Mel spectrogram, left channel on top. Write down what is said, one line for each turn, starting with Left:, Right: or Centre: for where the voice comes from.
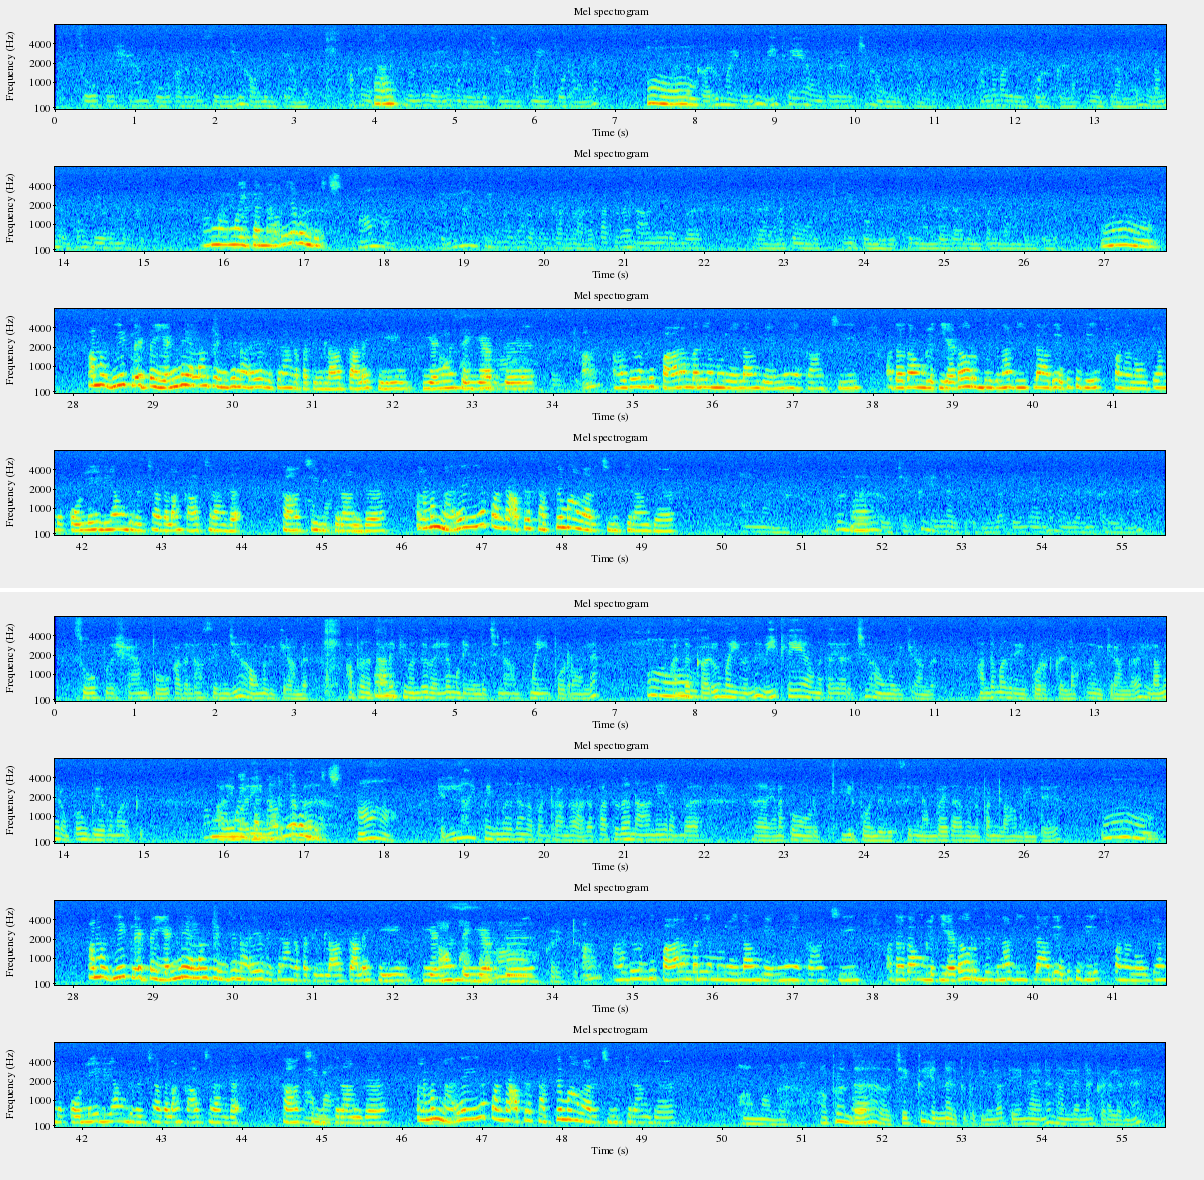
Right: சோப்பு ஷாம்பூ அதெல்லா செஞ்சு அவங்க விக்றாங்க அப்புறம் இந்த
Left: ம்
Right: தலைக்கு வந்து வெள்ள முடி வந்துச்சுன்னா மை போடுறோன்ல
Left: ம்
Right: அந்த
Left: ம்
Right: கருமை வந்து வீட்லயே அவங்க தயாரிச்சு அவங்க விக்றாங்க அந்த மாதிரி பொருட்கள்லா அங்க விக்கிறாங்க எல்லாமே ரொம்ப உபயோகமாக இருக்கு
Left: ஆமா
Right: அதே
Left: ஆமா
Right: மாரி
Left: இப்ப
Right: இன்னொருத்தங்க
Left: நெறைய வந்துருச்சு
Right: ஆன் எல்லா இப்ப இந்த மாரிதாங்க பண்றாங்க அத பாத்துதான் நானே ரொம்ப அ எனக்கும் ஒரு ஈர்ப்பு வந்தது சரி நம்ப எதாது ஒண்ணு பண்ணலாம் அப்டின்ட்டு
Left: ம் ஆமா வீட்ல இப்ப எண்ணெய் எல்லாம் செஞ்சு நெறயா விக்றாங்க பாத்தீங்களா தலைக்கு எண்ணெ
Right: ஆமா
Left: செய்யறது
Right: ஆமா ஆ கரெக்ட்
Left: ஆன் அது வந்து பாரம்பரிய முறையில அவங்க எண்ணெய காய்ச்சி அதாது அவங்களுக்கு எடோ இருந்ததுன்னா வீட்ல அத எதுக்கு வேஸ்ட் பண்ணணுன்ட்டு அந்த கொள்ளேலயே அவங்க வச்சு அதெல்லா காச்சறாங்க காச்சி
Right: ஆமா
Left: விக்கிறாங்க அத இல்லாம
Right: ம்
Left: நெறைய பண்ற அப்புற சத்துமாவு அரச்சி விக்குறாங்க
Right: ஆமாங்க அப்பறம் இந்த
Left: ஆ
Right: செக் க்கு எண்ணெ இருக்கு பாத்தீங்களா தேங்காய் எண்ணெ நல்லெண்ணெ கடல் எண்ணெ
